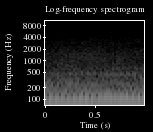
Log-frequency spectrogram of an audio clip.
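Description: Pickup truck reversing in Farming Simulator 22, a steady low engine drone that holds even and unbroken, with no other sounds over it.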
